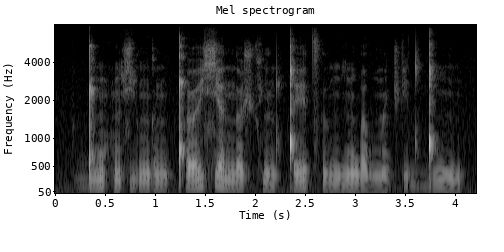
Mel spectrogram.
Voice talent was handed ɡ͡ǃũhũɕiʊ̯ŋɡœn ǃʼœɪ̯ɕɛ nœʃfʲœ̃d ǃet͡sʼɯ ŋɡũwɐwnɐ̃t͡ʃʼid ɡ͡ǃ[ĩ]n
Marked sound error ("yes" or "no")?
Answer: no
